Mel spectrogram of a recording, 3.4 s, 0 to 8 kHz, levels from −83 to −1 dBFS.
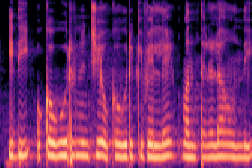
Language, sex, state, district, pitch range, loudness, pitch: Telugu, female, Telangana, Komaram Bheem, 210-235 Hz, -14 LUFS, 220 Hz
